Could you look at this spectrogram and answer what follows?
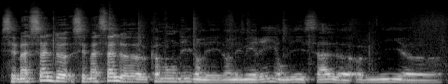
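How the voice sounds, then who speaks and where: At a moderate pace, a man speaks at medium pitch with lively intonation. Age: 60s. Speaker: sculptor. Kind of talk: interview. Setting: home workshop. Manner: halting, many fillers.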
